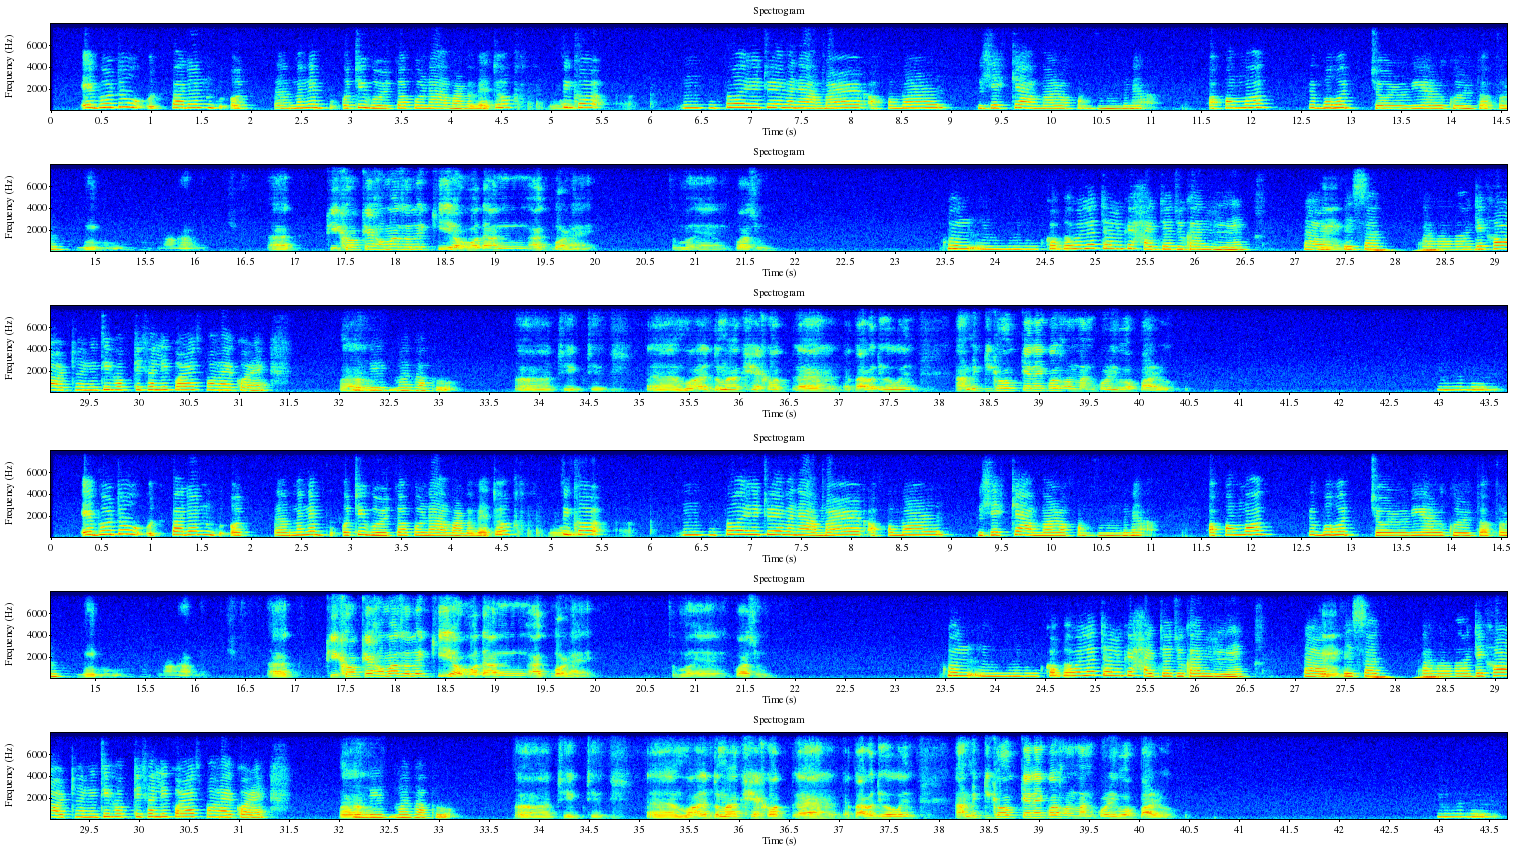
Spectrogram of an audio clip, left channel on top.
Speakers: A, on the right; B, on the right.
A: এইবোৰতো উৎপাদন অ' মানে অতি গুৰুত্বপূৰ্ণ আমাৰ বাবে। ত'
B: উম।
A: কৃষক উম। ত' সেইটোয়ে মানে আমাৰ অসমৰ, বিশেষকে আমাৰ অসম মানে অসমতটো বহুত জৰুৰী আৰু গুৰুত্ব।
B: উম অ। আহ কৃষকে সমাজলৈ কি অৱদান আগবঢ়ায়? তুমি কোৱাচোন।
A: উম, ক'ব গলে তেওঁলোকে খাদ্য যোগান দিয়ে তাৰপিছত।
B: উম
A: অ, দেশৰ অৰ্থনীতি শক্তিশালী কৰাত সহায় কৰে।
B: অ
A: বুলি মই ভাবো।
B: অ, ঠিক ঠিক আহ মই তোমাক শেষত এ এটা সুধিব পাৰিম আমি কি। কেনেকৈ সন্মান কৰিব পাৰো।
A: <unintelligible> উম,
